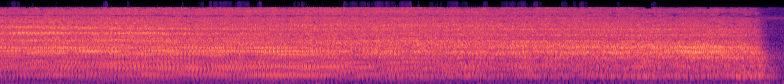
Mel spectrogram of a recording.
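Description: A bowl gouge cuts into wood spinning on a lathe, a steady loud hissing scrape that holds evenly for several seconds before cutting off abruptly at the end.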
